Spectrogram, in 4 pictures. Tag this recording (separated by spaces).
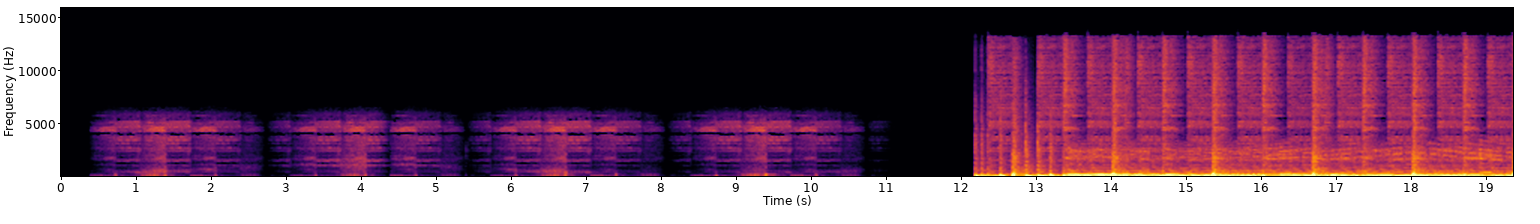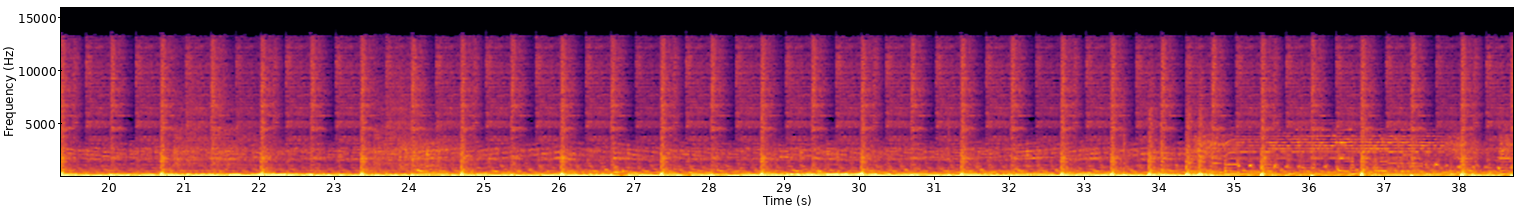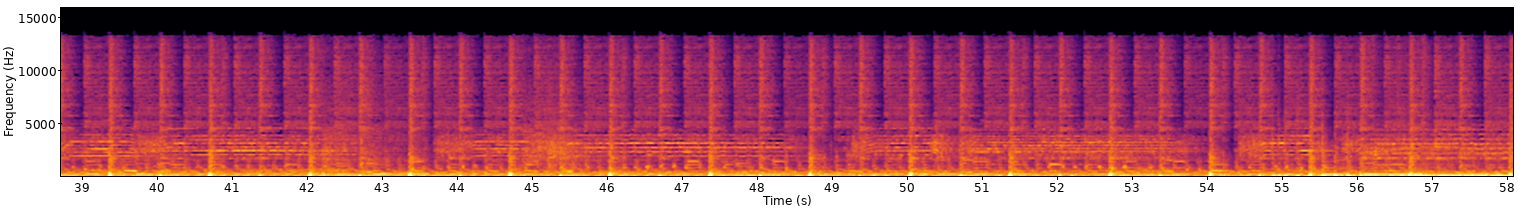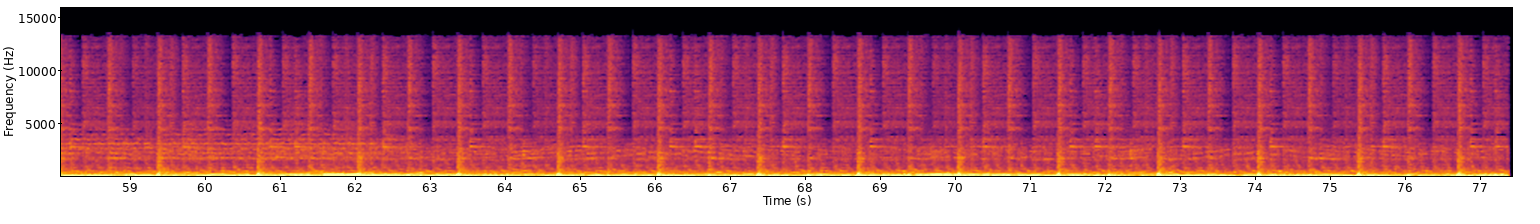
alternative heavy-metal industrial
